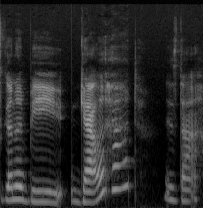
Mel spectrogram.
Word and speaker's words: Galahad: It's gonna be Galahad? Is that how you pronounce that? Yeah, Galahad.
